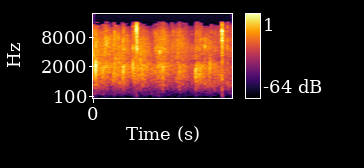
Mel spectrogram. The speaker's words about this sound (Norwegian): Ja, det kan du klappe for.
